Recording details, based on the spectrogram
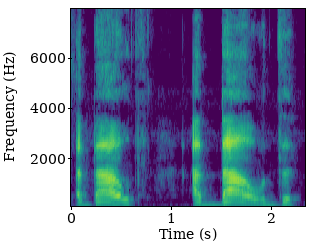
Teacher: english we pronounce the word about with the t sound but in the south pacific english there's no difference between the t and the d sound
